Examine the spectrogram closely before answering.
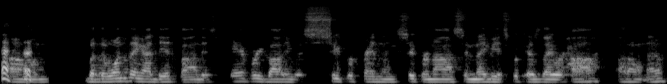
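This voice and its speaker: At a fairly quick pace, a man speaks at a medium pitch in a monotone, flat intonation, with a dry, close sound and no echo. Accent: Southern US. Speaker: podcast host. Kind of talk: casual chat. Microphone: mic too quiet or too hot.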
